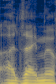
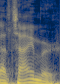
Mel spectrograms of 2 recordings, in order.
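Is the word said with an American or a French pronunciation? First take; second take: French; American. First: The word is said with a French pronunciation. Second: The word is said with an American pronunciation. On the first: "Ils ne disent pas Alzheimer comme nous" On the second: "ils disent Alzheimer à l'américaine"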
